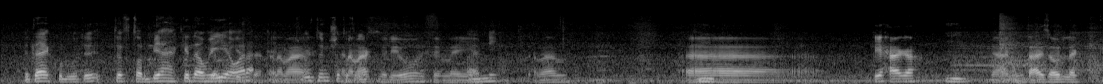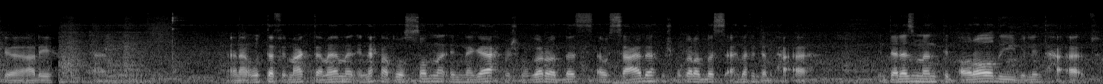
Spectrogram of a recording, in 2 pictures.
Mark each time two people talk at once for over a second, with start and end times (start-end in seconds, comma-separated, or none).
2.0-3.7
